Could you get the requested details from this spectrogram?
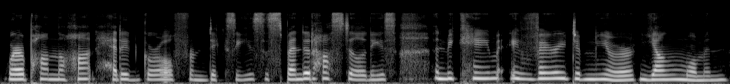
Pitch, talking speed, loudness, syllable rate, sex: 230 Hz, 130 wpm, -18 LUFS, 4.6 syllables/s, female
